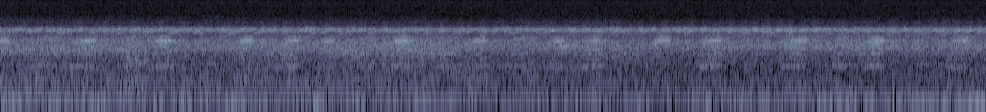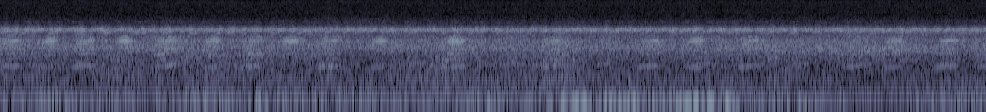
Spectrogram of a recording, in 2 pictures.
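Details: A huge frog chorus at Deokso IC on the expressway before sunrise in the monsoon season, the count of callers hard to judge. Short croaking notes repeat rapidly in overlapping rows over a constant high ringing drone and low traffic hum.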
